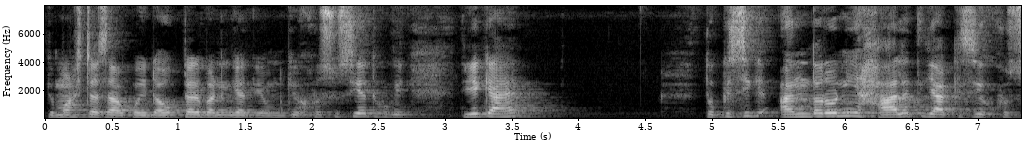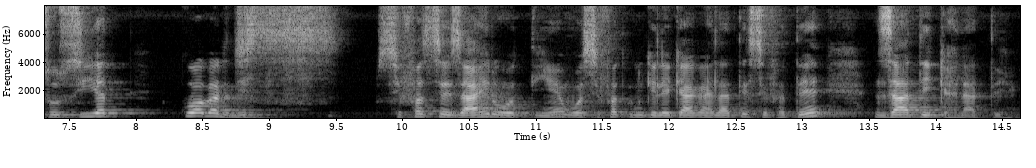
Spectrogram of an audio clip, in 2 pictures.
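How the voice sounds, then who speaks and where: Man teaching grammar with self-posed questions. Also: on the high side. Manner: asks questions and answers them himself; recites examples in short listed words. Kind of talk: grammar lesson explaining from a textbook.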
